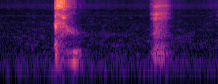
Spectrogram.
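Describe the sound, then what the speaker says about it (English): Two sharp allergy sneezes, close and loud, about a second apart, with quiet in between. "I'm gonna sneeze again."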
